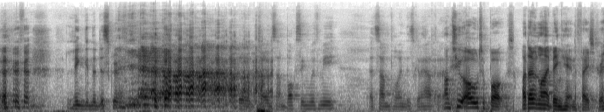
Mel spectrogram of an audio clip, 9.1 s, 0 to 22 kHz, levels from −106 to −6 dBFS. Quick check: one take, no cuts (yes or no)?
no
